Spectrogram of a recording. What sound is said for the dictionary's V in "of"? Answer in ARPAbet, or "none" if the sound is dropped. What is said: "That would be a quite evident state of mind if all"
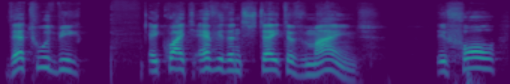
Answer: V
